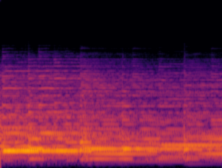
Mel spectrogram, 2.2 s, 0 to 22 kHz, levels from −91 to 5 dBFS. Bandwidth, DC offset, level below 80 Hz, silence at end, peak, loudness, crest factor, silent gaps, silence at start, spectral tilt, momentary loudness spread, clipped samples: 5.8 kHz; under 0.1%; under -90 dBFS; 0 s; -8 dBFS; -23 LUFS; 14 dB; none; 0 s; -6 dB/octave; 8 LU; under 0.1%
